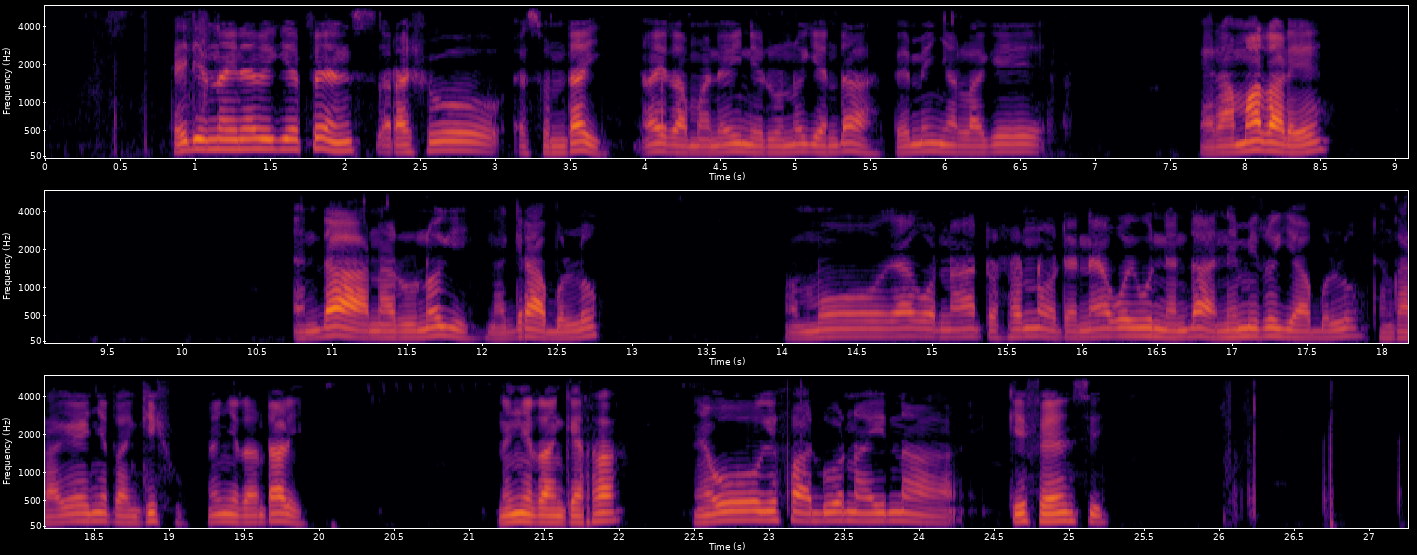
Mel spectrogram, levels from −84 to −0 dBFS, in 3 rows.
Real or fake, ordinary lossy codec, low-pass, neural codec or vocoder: real; Opus, 24 kbps; 5.4 kHz; none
